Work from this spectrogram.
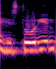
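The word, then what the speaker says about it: historian: करते हैं अब जैसे हिस्टोरियन की बात करें तो यहां पर एच साइलेंट नहीं होता इसी वजह से इसके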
